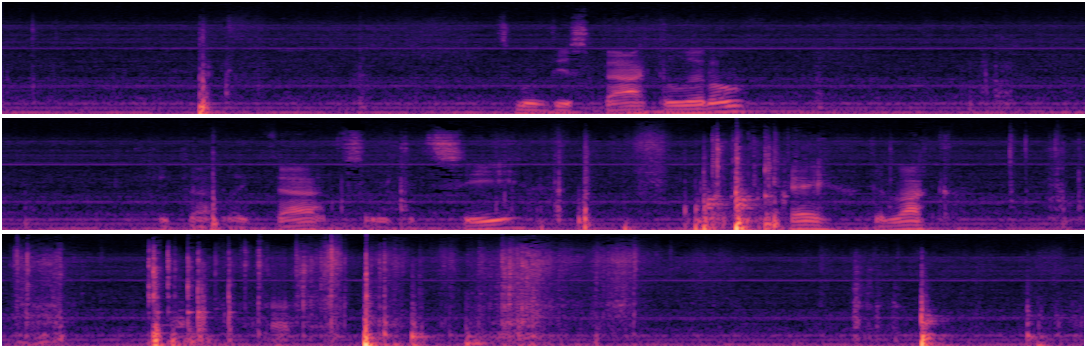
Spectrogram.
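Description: Cardboard boxes knock and tap on a table.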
